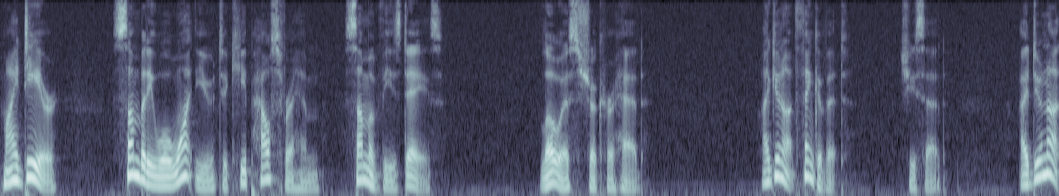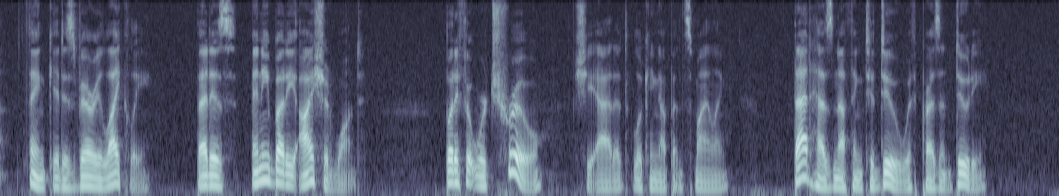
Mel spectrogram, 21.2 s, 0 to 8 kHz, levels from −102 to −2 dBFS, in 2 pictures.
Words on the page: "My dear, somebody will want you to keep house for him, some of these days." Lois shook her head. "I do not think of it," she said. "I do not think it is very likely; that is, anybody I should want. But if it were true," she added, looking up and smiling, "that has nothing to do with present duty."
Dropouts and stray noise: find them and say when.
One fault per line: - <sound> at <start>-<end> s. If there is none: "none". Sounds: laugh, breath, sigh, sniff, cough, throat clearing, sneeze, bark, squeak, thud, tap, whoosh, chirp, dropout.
none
